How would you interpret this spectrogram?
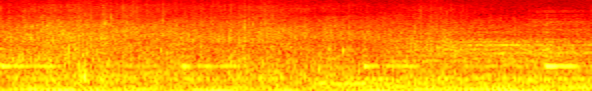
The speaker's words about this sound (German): Nachdem Justus das Passwort eingegeben hatte, schnippte Oinky Hinky mit den Fingern, worauf die gewaltigen Wassermassen durch ein Abflussrohr in die Tiefe gesogen wurden.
